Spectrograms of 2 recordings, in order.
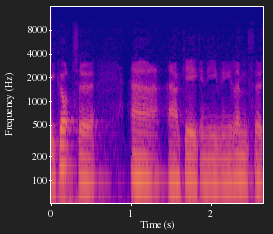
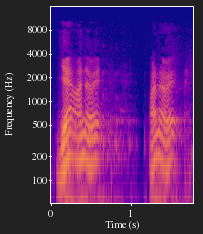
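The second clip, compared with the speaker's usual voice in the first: bluffing assurance; 6 semitones higher, 5 dB louder than usual. Retold or imitated. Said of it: "And I'm like".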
